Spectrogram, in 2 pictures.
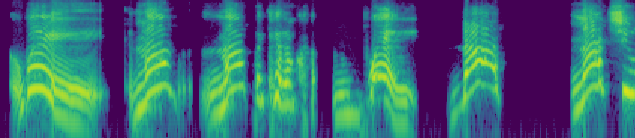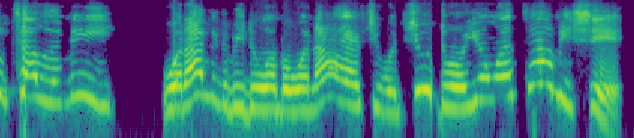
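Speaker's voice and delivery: high-pitched mock outrage; incredulous comeback. Granddaughter calling out grandma's nagging, incredulous. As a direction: call out the double standard, pitched high.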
